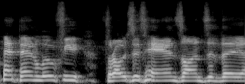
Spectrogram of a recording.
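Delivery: ordinary delivery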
